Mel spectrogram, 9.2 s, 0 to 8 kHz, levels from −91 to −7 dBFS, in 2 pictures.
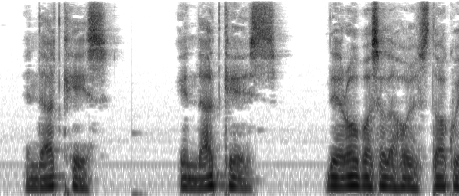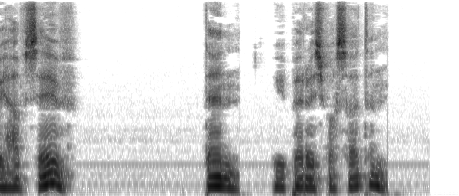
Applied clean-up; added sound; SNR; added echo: none; none; none; none.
